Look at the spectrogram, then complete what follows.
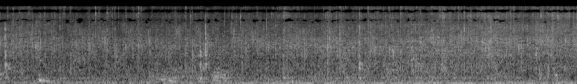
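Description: Beef frying in a hot pan, with a steady sizzling hiss.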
